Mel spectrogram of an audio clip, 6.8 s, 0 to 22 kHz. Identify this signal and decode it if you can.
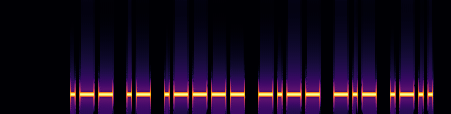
Morse code, heard as a keyed tone, about 17 wpm, 700 Hz. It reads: WA1YKL
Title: USA Call Signs - 6 Characters - Repeated 2x - 17wpm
